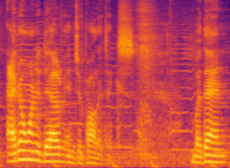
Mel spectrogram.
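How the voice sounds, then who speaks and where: A man hosting an interview, asking questions in careful, measured phrasing. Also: medium pitch, animated. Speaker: interview host. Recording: faint background music.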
